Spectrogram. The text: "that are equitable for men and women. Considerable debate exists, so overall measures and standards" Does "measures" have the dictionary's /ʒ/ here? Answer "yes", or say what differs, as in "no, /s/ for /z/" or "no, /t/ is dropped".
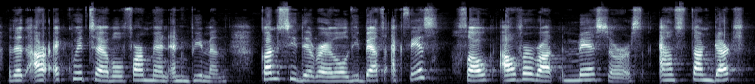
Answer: no, /s/ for /ʒ/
